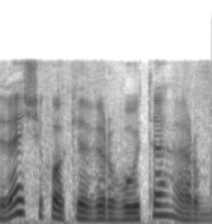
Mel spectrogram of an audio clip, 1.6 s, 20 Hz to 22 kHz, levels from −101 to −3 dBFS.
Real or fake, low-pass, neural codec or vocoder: real; 7.2 kHz; none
